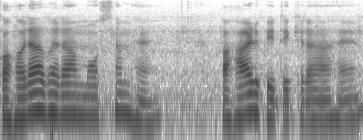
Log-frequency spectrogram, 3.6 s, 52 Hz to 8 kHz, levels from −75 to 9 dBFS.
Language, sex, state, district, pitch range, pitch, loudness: Hindi, male, Arunachal Pradesh, Lower Dibang Valley, 110-130 Hz, 115 Hz, -18 LUFS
